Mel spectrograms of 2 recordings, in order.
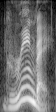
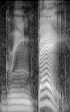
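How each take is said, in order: First: The stress falls on the word Green. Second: The stress falls on the word Bay. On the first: This is how outsiders say it. The speaker calls it wrong. "almost everybody not from it mispronounces it" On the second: This is how locals say it. The speaker calls it right. "If you're from that place, you say Green Bay. The idea being that the adjective green is not as important as the noun bay"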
